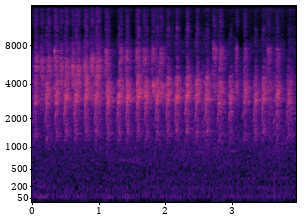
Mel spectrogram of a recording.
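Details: Red-vented bulbul chick giving rapid, repeated high chirps, about three per second, in a steady unbroken series, with a low background hum underneath.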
